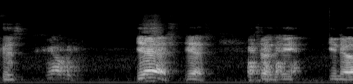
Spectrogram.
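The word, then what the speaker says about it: Mjölby: Mjolby.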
